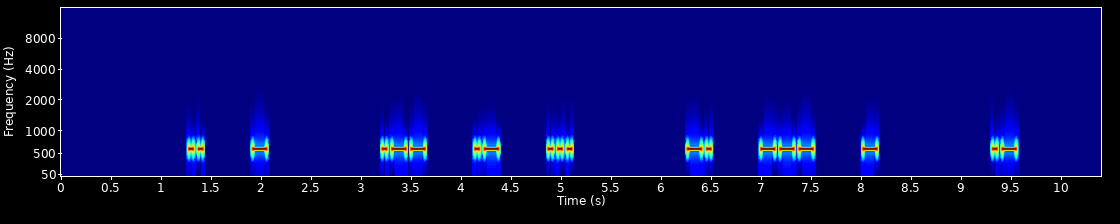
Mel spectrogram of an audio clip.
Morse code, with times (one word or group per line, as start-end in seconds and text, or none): 1.3-2.1 IT
3.2-5.1 WAS
6.3-8.2 NOT
9.3-9.5 A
